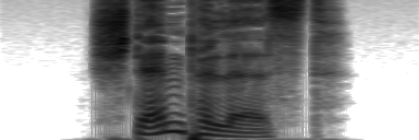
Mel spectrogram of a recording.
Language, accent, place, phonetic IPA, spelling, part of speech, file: German, Germany, Berlin, [ˈʃtɛmpələst], stempelest, verb, De-stempelest.ogg
- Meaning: second-person singular subjunctive I of stempeln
